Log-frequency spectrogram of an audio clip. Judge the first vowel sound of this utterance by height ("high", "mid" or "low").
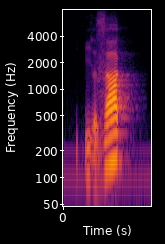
high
